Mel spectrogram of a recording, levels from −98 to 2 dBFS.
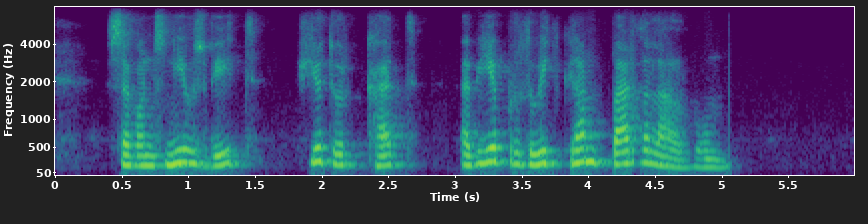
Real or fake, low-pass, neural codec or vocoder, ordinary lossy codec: real; 7.2 kHz; none; Opus, 16 kbps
